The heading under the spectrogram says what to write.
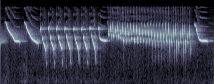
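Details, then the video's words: Belgian canary singing to warm up a canary: falling whistles, a quick stuttered series of doubled notes, a long fast buzzy trill, then a closing falling whistle. "canário belga muito lindo cantando, aqueça seu canário imediatamente"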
